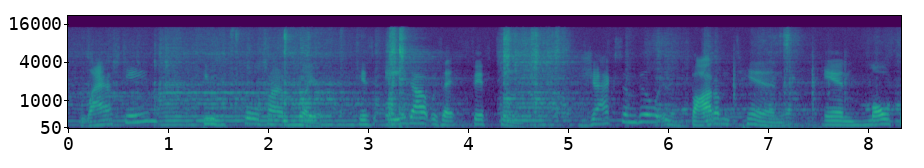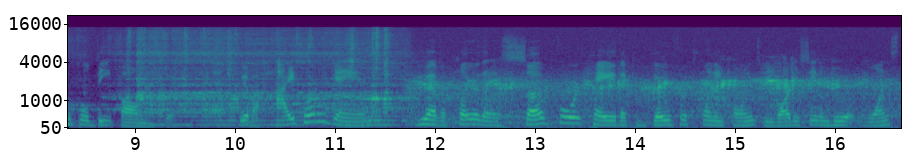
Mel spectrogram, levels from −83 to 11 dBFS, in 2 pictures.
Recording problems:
animal sounds; very loud; throughout; 2 dB above the speech
hiss; noticeable; throughout; 15 dB below the speech

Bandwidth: 14.5 kHz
